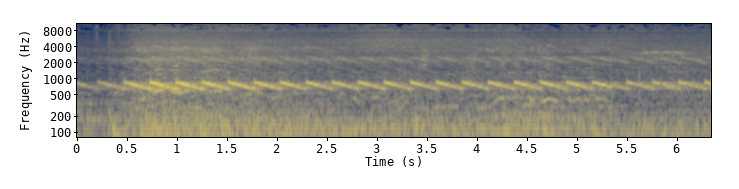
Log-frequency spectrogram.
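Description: Fire engine siren wailing continuously at the scene of a burning lorry, a loud, fast repeating up-and-down warble over rumbling traffic noise.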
